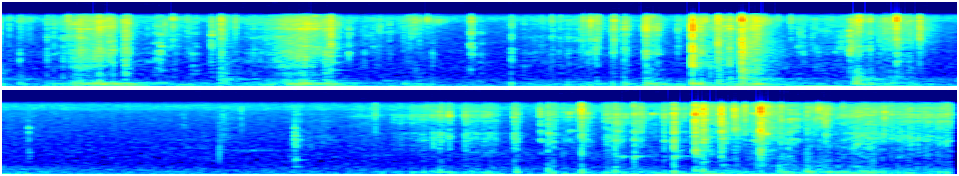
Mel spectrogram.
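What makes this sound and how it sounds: A solid white curved soap bar held in the hand is shaved with a metal blade, peeling off white curls. Dry, crackly scraping strokes come in quick bursts with a low, soft undertone. They thin out to a faint rustle midway, then pick up again toward the end.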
